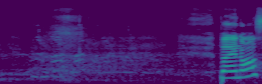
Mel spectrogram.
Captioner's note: audience laughing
